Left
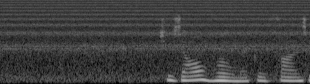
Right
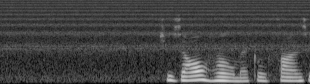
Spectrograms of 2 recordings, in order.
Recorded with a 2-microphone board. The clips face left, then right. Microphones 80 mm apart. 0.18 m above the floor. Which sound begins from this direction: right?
A woman speaking, at 1.6 s.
